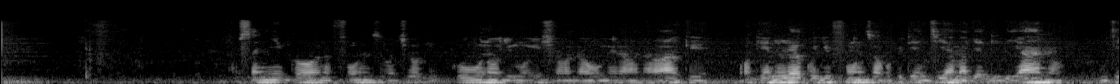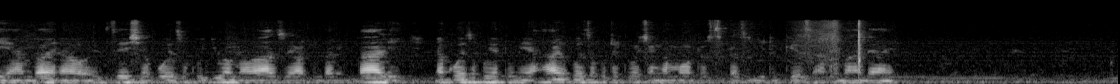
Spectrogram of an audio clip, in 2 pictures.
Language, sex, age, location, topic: Swahili, male, 25-35, Dar es Salaam, education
